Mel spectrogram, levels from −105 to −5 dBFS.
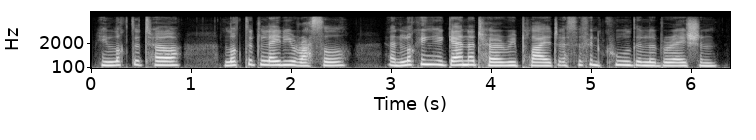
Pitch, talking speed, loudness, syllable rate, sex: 235 Hz, 180 wpm, -15 LUFS, 5.5 syllables/s, female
